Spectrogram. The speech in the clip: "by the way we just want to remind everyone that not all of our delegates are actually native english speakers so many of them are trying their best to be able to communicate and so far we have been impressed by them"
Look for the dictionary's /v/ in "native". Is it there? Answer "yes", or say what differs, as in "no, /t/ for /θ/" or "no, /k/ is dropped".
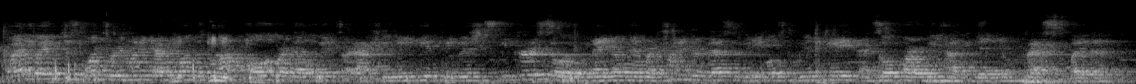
no, /f/ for /v/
